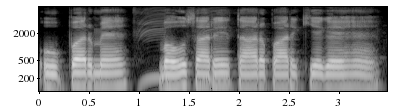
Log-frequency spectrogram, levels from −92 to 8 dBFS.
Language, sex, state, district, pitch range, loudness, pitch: Hindi, male, Jharkhand, Ranchi, 120-130 Hz, -18 LUFS, 125 Hz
